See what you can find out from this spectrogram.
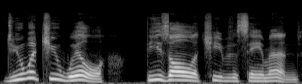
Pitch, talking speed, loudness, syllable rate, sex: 180 Hz, 200 wpm, -16 LUFS, 5.1 syllables/s, male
